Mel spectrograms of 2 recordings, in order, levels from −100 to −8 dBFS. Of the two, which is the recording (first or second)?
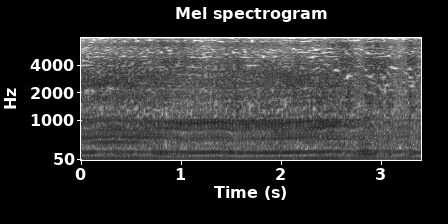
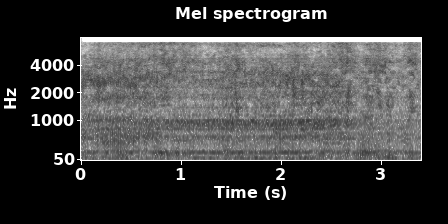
first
